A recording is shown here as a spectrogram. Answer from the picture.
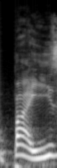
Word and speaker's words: país: gente vai dizer Diogo país é uma palavra oxítona e isso não tá errado não isso tá certo país é uma palavra oxítona por a sílaba tônica é a última né a sílaba tônica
